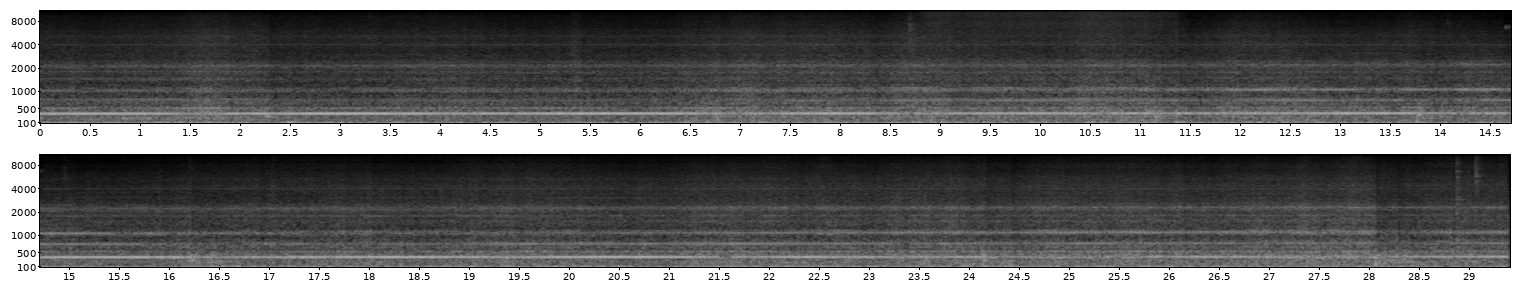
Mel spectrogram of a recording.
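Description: Electric passenger train running at a steady speed, heard from the driver's cab: continuous rumbling running noise with a steady whine from the traction drive that creeps slightly higher in pitch. A brief high hiss about nine seconds in.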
